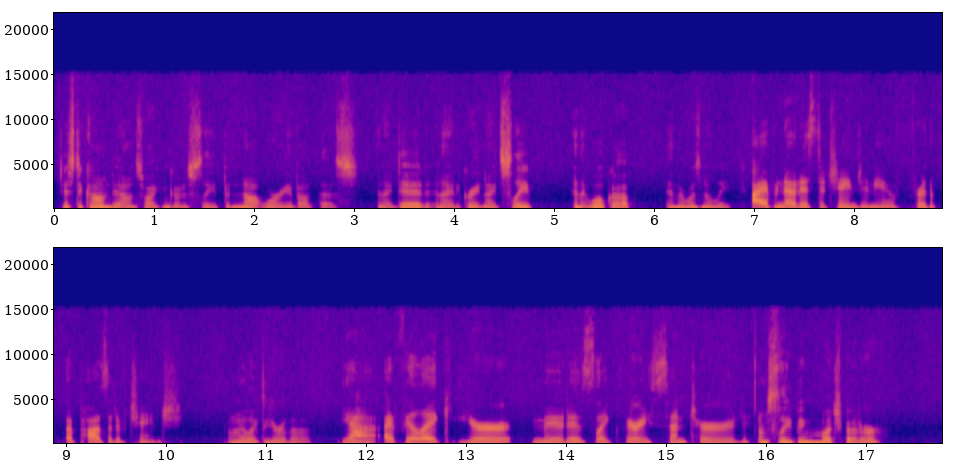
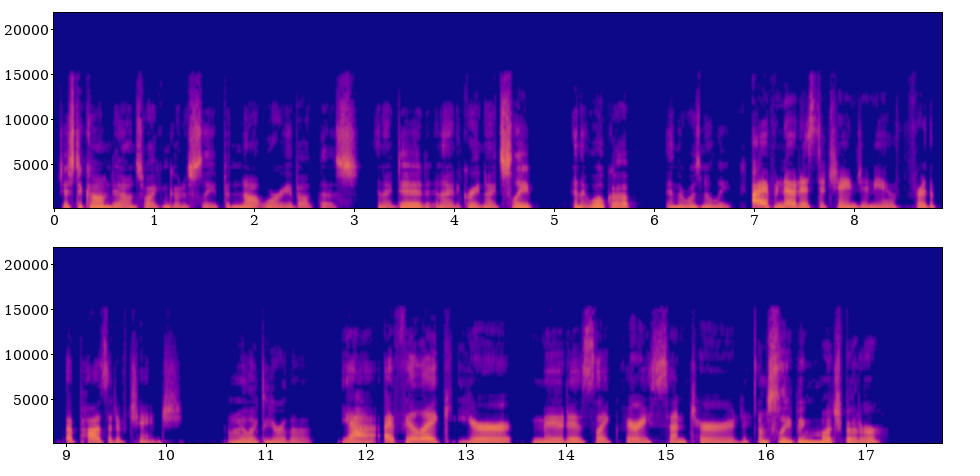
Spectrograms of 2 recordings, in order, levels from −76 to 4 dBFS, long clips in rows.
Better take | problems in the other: second | hiss; noticeable; throughout; 20 dB below the speech

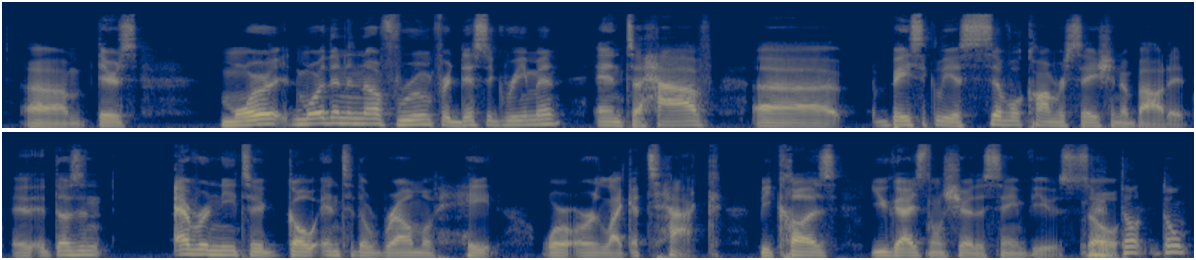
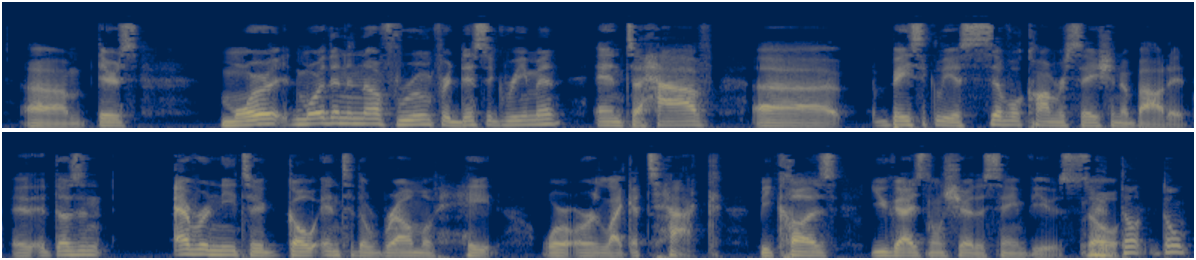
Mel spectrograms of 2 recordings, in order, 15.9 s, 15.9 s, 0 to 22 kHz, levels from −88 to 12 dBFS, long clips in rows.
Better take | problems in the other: first | garbled, watery; slightly; nothing above 10.5 kHz

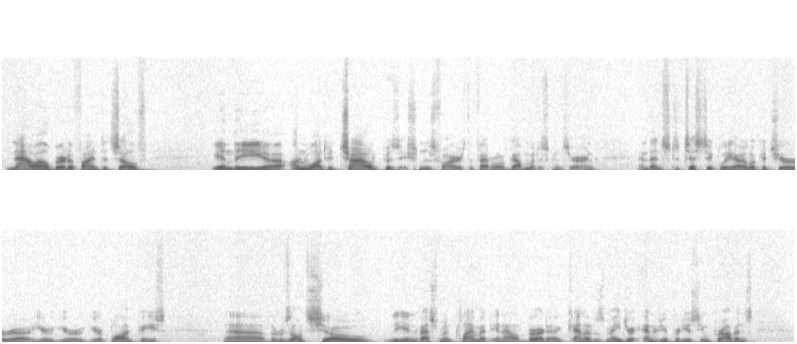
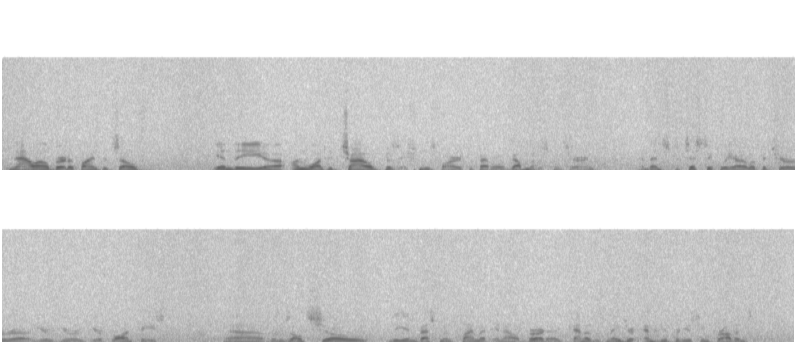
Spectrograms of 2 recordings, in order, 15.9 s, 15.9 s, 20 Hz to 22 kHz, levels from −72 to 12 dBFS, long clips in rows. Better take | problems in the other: first | hiss; loud; throughout; 4 dB below the speech; faint in the first

